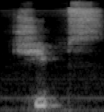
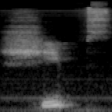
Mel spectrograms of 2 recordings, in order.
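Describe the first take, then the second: First: It is pronounced with an English sound. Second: It is pronounced with a French sound. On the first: "चिप्स English में है" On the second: "chips French में है"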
